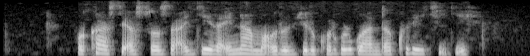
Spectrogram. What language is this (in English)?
Kinyarwanda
